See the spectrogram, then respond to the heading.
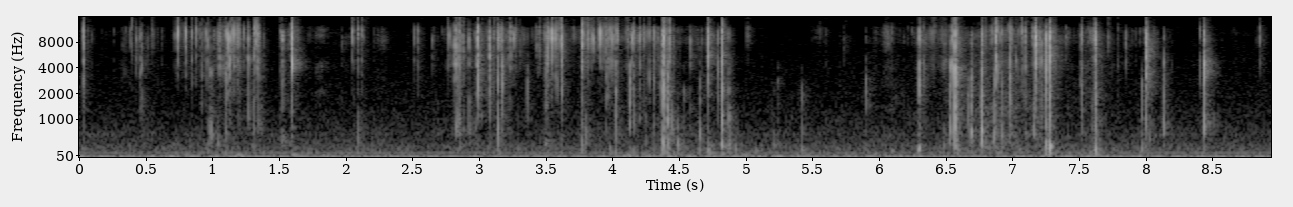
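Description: Fingertips press and crinkle the plastic film wrapped around a solid yellow bar of soap held in the hands. The result is quiet, bright, dry crackles and crinkles in irregular bursts, with denser clusters early and near the end over a faint steady low hum.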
